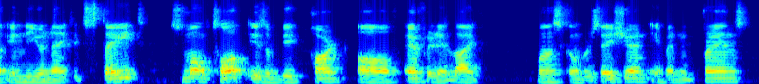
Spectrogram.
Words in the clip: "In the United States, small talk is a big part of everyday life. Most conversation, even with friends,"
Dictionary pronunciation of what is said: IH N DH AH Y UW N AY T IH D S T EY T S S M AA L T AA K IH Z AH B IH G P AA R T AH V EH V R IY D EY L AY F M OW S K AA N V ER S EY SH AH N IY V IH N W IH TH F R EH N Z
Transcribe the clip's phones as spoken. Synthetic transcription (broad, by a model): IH N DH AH Y UW N AY T IH D S T EY T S S M AA L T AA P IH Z AH B IH G P AA R T AH V EH V R IY D EY L AY F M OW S K AA N V ER S EY SH AH N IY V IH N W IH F R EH N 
